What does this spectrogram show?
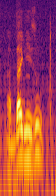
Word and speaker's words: Agbangnizoun: C'est prononcé correctement? Agbanizoun. Agbanizoun.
